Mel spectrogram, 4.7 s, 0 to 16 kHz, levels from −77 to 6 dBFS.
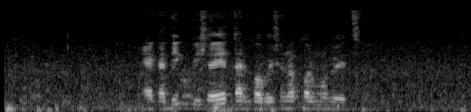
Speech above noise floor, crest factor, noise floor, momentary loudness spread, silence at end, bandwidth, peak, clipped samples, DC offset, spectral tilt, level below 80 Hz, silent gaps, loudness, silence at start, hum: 24 dB; 20 dB; -50 dBFS; 26 LU; 0.05 s; 11.5 kHz; -8 dBFS; under 0.1%; under 0.1%; -5.5 dB/octave; -48 dBFS; none; -26 LUFS; 0.05 s; none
